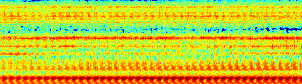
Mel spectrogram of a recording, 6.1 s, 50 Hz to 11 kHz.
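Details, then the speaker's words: Single-stage 2.5 CFM non-brand vacuum pump running, pulling to a little over -29: loud steady even drone with busy high buzz, no knocks or surging; normal running, louder than the two-stage pump. "the single stage is going to be louder and the the the two stage is going to be quieter"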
